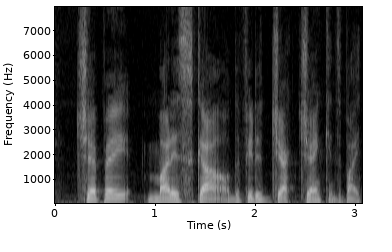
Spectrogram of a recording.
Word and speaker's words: Chepe: Chepe. Chepe Mariscal defeated Jack Jenkins by TKO via arm injury.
